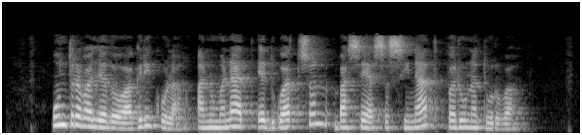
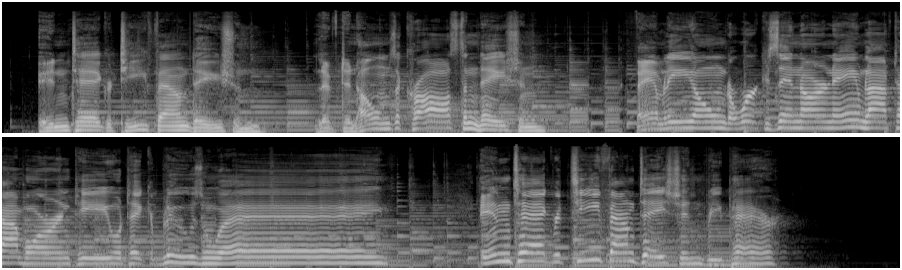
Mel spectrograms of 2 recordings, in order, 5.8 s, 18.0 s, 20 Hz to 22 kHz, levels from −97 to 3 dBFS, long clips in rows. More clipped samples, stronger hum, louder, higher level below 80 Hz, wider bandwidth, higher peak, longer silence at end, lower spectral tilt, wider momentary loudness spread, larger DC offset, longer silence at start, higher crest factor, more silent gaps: neither; neither; first, -19 LUFS vs -27 LUFS; second, -62 dBFS vs -48 dBFS; second, 8 kHz vs 16.5 kHz; first, -2 dBFS vs -10 dBFS; second, 0.6 s vs 1.25 s; about the same, -5.5 dB/octave vs -5 dB/octave; second, 8 LU vs 12 LU; neither; first, 0.5 s vs 0.35 s; about the same, 16 dB vs 18 dB; neither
